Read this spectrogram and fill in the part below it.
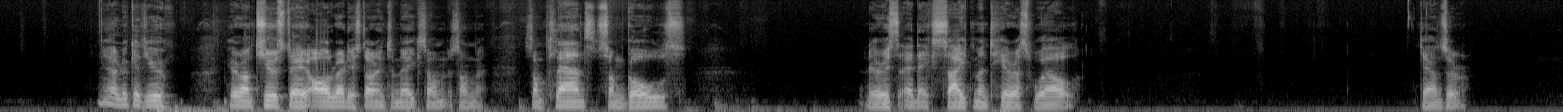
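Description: A man speaks calmly and thoughtfully close by.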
